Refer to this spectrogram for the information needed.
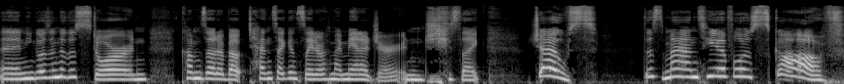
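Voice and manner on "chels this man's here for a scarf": put-on British accent, pitched up. Speaker retells what her manager said to her, in a british accent. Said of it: "that was a British accent".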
